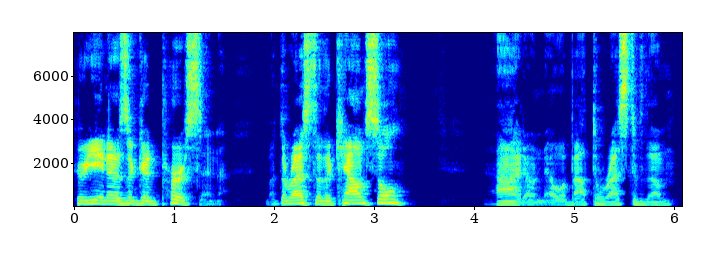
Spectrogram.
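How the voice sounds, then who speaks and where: A man voicing a firm, principled police team commander in measured, serious audiobook dialogue. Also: mid-range voice, sharp tone. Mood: pensive, probing.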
